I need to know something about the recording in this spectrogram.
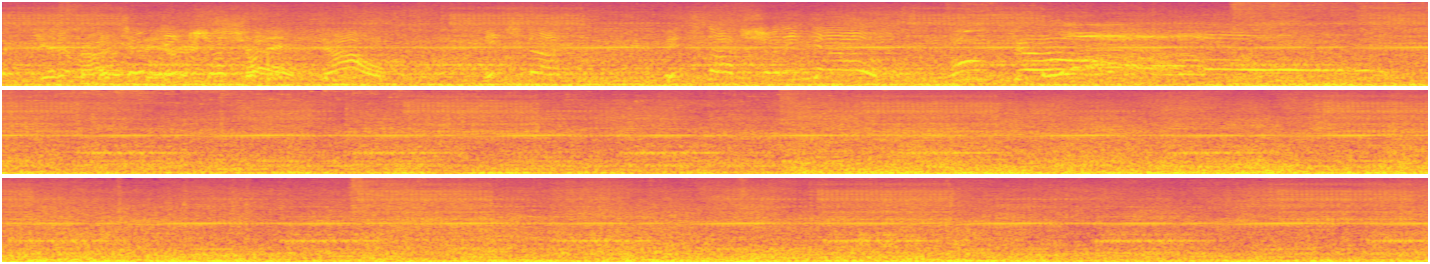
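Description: A deep machine hum drones steadily.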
